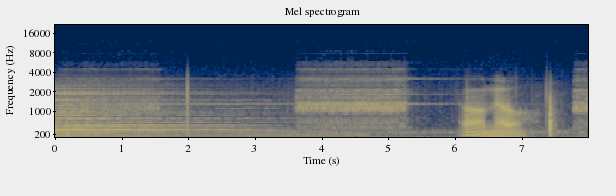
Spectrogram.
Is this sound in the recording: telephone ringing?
yes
